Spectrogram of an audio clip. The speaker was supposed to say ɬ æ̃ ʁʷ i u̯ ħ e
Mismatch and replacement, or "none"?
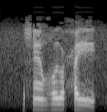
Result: none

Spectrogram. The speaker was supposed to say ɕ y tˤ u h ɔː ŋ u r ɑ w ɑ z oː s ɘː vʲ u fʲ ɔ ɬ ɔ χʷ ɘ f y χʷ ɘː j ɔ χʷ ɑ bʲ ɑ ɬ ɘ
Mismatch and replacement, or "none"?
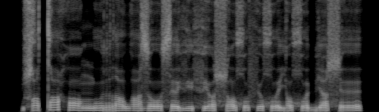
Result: none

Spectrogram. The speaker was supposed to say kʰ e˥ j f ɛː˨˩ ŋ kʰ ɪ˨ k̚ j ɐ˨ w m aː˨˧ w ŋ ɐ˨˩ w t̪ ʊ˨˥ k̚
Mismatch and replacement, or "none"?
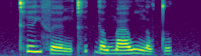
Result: ɪ˨ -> ɪ˥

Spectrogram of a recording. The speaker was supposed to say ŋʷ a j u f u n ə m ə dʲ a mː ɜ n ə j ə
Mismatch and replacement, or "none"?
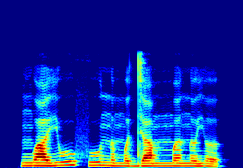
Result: none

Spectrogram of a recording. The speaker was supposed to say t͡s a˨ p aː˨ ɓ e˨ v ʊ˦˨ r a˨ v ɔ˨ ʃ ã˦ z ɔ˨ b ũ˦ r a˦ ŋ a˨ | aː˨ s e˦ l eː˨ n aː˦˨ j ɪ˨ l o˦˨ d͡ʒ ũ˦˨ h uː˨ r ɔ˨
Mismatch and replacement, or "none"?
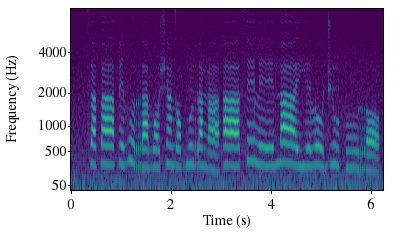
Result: none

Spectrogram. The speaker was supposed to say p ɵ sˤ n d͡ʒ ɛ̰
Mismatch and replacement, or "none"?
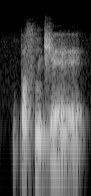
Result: ɵ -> ə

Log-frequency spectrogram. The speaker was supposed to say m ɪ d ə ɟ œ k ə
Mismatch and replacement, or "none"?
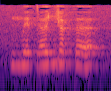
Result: none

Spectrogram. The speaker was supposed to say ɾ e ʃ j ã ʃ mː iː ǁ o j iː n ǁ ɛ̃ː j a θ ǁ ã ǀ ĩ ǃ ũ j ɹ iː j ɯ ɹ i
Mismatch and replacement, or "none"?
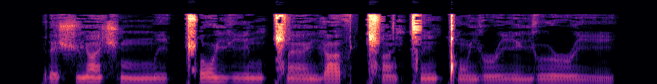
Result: none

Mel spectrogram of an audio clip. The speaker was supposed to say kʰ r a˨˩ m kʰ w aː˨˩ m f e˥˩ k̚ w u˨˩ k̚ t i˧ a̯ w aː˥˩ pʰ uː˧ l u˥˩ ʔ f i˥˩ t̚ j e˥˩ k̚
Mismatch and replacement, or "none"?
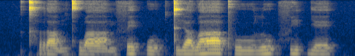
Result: none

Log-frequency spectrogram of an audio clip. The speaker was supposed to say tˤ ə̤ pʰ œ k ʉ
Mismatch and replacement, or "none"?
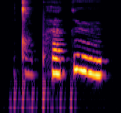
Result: none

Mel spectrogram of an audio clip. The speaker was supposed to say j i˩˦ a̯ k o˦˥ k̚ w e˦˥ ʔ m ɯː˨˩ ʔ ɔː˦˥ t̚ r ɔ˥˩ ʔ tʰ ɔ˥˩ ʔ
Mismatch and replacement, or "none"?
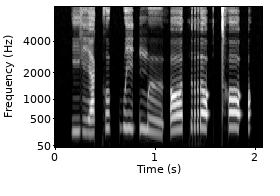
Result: e˦˥ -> i˦˥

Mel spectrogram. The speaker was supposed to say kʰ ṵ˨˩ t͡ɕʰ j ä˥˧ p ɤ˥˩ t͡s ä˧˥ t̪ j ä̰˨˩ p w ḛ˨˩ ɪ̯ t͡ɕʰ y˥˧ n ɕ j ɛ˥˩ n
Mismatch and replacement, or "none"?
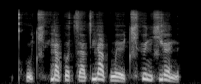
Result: ä̰˨˩ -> ä˥˩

